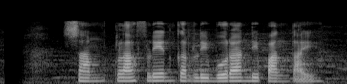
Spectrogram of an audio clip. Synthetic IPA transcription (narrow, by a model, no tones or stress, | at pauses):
samklaflɪnkərlibuɾandipant̪a̰j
